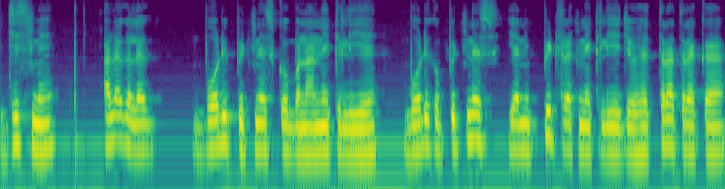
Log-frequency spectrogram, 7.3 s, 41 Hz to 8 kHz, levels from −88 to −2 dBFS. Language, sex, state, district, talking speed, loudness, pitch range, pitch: Hindi, male, Bihar, Purnia, 180 wpm, -15 LUFS, 120-145 Hz, 130 Hz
